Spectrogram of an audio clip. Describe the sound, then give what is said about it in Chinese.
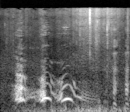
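A pet dog whines in three short, high-pitched, wavering cries, each bending up and then down, followed by a softer stretch of low rustling noise. “我的狗在想说，为什么我不跟它玩？”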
